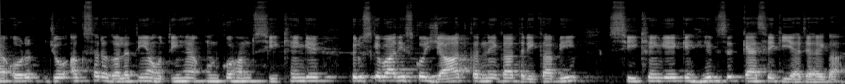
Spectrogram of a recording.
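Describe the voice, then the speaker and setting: A man teaches a step-by-step tajweed lesson in a voice a little higher than most men's. He explains each rule plainly, then recites the words slowly and stretches them out, repeating them so a learner can follow.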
